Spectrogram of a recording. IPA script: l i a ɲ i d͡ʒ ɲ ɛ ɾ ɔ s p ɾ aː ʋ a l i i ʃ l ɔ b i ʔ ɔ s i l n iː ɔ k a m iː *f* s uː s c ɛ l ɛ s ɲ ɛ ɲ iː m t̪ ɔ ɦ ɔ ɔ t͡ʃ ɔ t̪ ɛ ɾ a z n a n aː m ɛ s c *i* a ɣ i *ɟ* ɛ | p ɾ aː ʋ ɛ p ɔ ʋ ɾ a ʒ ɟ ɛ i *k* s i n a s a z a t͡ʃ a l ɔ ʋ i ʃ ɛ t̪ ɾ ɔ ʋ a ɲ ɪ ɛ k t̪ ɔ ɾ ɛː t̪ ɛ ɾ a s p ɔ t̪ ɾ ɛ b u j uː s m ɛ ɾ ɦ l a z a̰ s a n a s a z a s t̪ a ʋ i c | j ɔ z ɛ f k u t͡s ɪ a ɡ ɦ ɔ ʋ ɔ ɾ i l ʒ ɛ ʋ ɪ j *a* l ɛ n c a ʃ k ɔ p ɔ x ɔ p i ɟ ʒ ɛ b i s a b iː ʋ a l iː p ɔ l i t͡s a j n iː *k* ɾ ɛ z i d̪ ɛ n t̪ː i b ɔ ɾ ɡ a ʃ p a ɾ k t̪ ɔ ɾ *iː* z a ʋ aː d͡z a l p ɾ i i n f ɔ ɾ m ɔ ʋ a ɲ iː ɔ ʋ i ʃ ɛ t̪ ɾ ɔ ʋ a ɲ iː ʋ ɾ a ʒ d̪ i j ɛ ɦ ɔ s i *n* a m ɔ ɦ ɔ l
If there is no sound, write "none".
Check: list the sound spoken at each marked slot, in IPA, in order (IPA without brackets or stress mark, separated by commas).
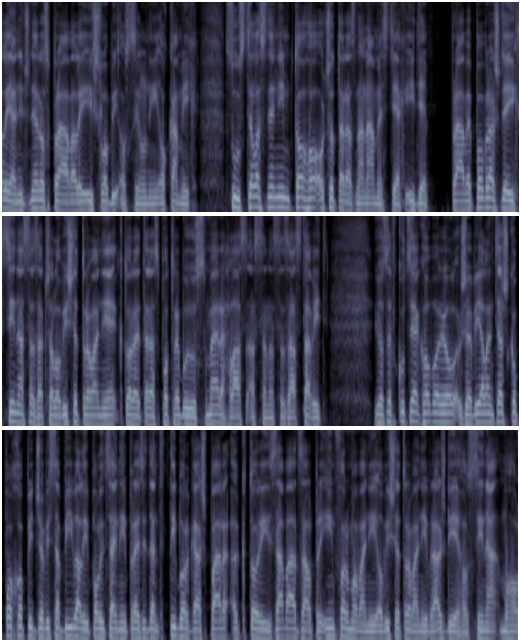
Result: x, ɪ, ɟ, x, ɛ, p, iː, n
